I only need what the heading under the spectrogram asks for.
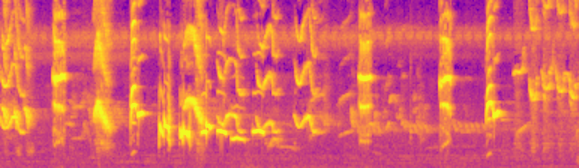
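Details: Oriental magpie-robin song for provoking rivals in the afternoon: repeated bright whistled and wavy phrases, about two per second at times, mixed with chirps and brief gaps.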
